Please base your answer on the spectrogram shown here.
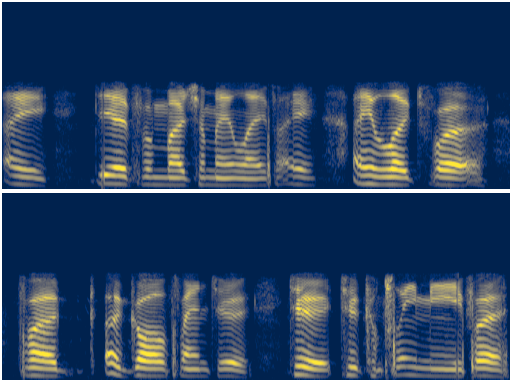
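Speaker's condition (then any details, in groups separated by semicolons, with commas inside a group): Speech impediment from birth injury; not a Midwestern accent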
